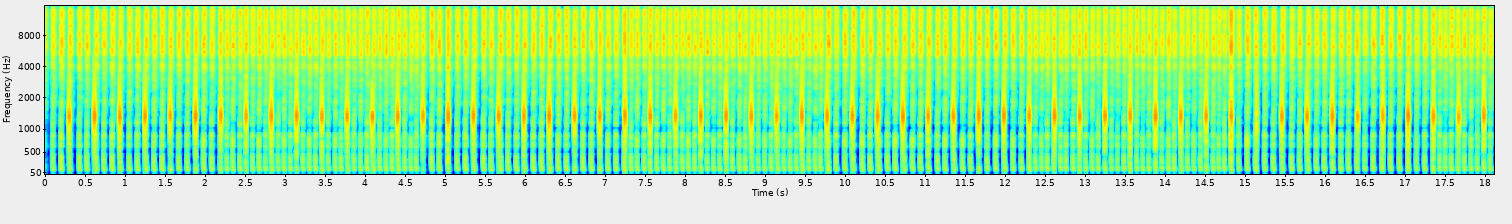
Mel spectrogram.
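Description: Drumsticks playing a fast, even stream of single and double strokes on a drum, about ten strokes a second at 190 BPM, with regularly spaced louder accents.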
